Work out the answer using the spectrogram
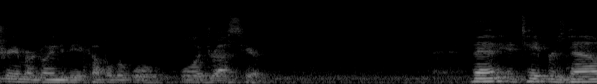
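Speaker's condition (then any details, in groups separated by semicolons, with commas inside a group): No condition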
